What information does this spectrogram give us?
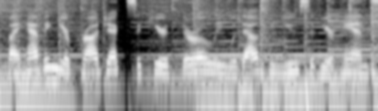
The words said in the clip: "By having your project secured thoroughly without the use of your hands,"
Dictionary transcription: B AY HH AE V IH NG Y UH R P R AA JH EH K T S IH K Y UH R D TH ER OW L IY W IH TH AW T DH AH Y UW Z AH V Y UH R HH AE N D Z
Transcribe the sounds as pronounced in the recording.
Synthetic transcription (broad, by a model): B AY HH AE V IH NG Y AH R P R AA JH EH K T S IH K Y UH R D TH ER OW L IY W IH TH AW T DH AH Y UW Z AH V Y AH R HH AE N D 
